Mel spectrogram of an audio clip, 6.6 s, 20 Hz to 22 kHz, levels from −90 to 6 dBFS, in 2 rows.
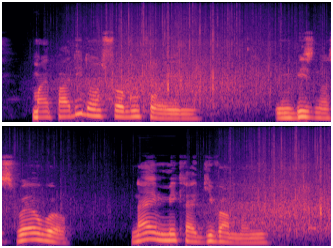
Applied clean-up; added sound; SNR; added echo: none; Applause; 10 dB; none.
